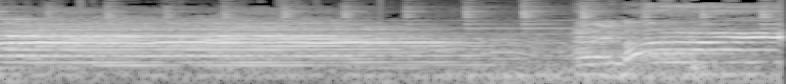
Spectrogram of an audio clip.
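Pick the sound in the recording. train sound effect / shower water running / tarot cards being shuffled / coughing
train sound effect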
